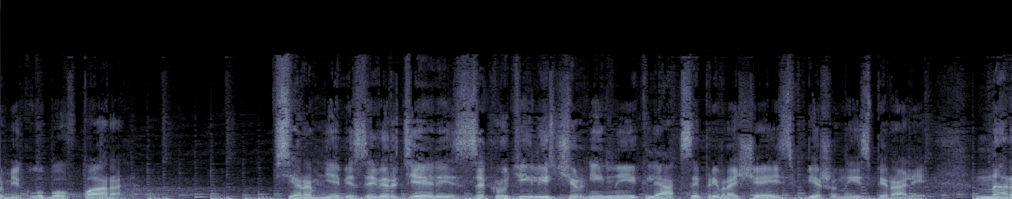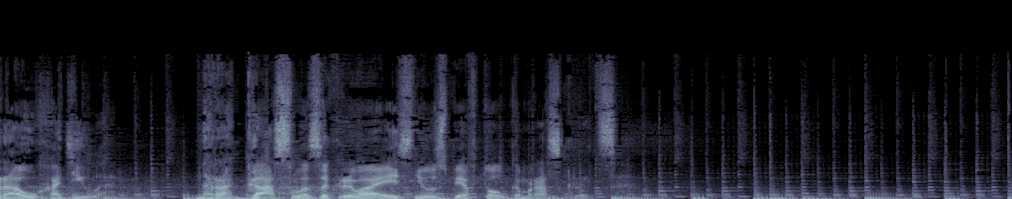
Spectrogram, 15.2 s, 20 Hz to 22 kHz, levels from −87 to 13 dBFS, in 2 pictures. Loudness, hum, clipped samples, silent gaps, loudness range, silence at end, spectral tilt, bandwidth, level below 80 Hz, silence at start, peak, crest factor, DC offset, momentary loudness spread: -21 LUFS; none; under 0.1%; none; 7 LU; 0 s; -4.5 dB/octave; 16 kHz; -42 dBFS; 0 s; -4 dBFS; 18 dB; under 0.1%; 17 LU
